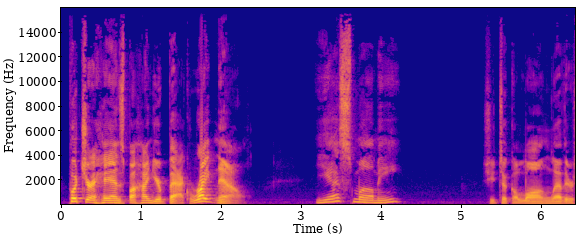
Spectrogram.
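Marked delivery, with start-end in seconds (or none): 0.1-2.3 loud, sharp command; commanding order. Acted. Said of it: "She quickly added". 3.2-4.3 put-on high, slow baby voice; meek childish reply. Judge answers in baby role.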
